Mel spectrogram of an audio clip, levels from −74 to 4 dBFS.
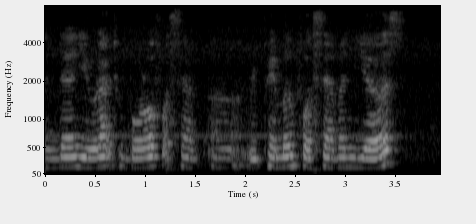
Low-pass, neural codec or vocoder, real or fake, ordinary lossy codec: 7.2 kHz; none; real; none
